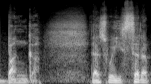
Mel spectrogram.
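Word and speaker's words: Gbarnga: the middle of a country a town called Banga Banga it spelled GBA and GBA Banga is ice pronounced what the writing is like Kabongo but it's pronounced Bunga that's where he set up his headquarters nice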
